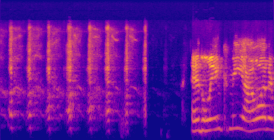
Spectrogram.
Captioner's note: laughter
